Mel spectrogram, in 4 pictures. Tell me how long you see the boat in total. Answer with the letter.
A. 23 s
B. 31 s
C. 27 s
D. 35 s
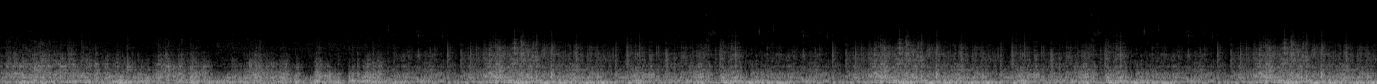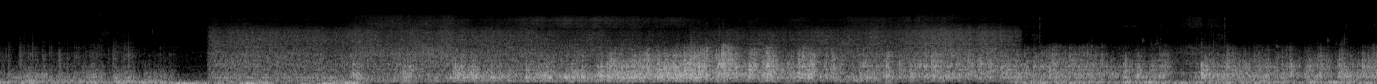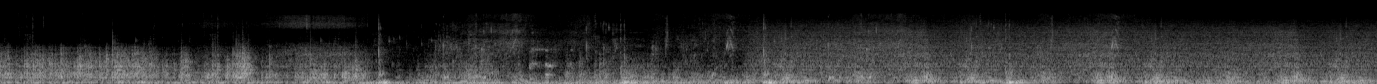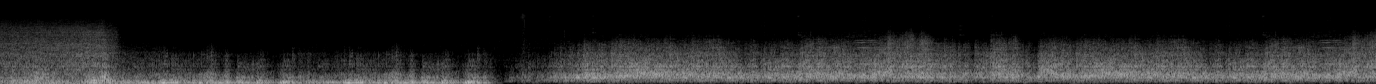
C.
